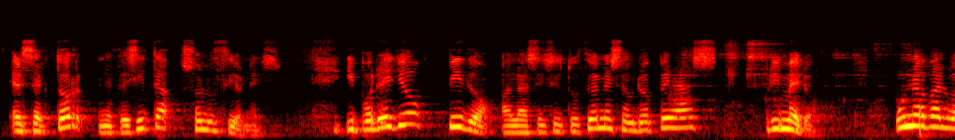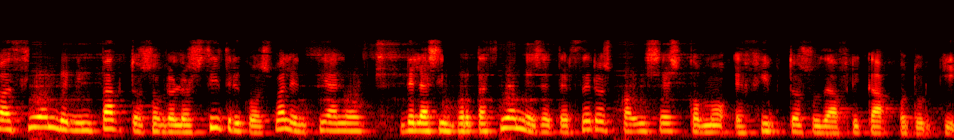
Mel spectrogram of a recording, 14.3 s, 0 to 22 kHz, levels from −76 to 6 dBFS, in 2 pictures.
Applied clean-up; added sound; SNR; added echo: neural separator model SepFormer DNS4.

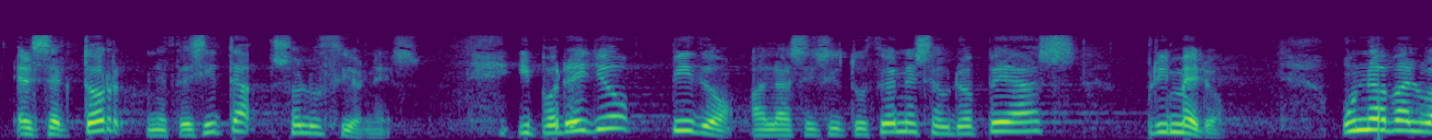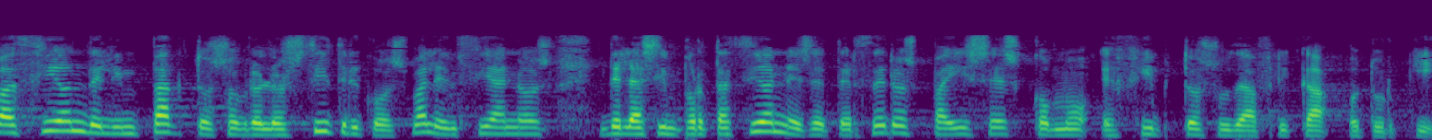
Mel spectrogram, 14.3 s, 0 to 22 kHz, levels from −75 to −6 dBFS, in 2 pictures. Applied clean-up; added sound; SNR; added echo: none; none; none; none.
